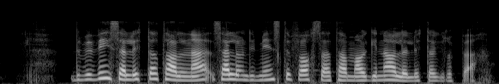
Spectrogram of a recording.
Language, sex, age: Norwegian, female, 40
